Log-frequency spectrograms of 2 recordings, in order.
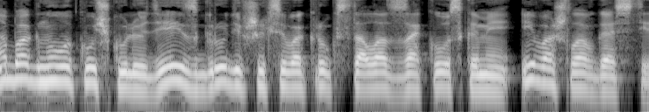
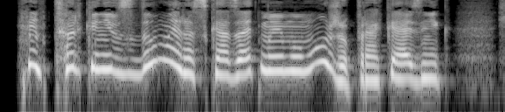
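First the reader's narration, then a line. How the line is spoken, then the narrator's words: Giggling. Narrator (Russian): хихикнула Тина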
